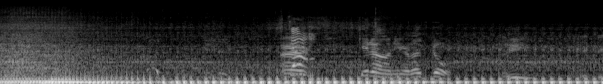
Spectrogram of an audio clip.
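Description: An engine running at a steady idle, a fast low even pulse throughout, swelling to a louder rumble in the first second. A child's high voice calls out a few times in the middle.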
